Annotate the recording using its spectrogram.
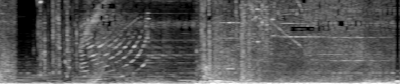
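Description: TV-show soundtrack: dramatic score with sci-fi sound effects, then about three seconds in a loud crash and shattering as a bullet breaks through an energy shield.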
